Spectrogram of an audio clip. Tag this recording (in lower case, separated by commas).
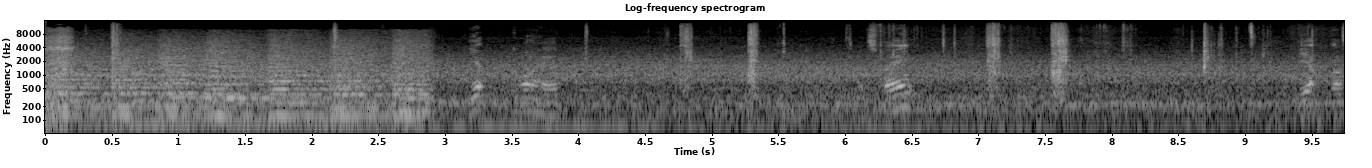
music, speech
